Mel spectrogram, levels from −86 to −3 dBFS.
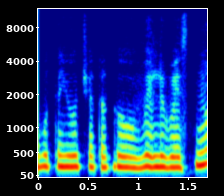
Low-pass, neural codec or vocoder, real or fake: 10.8 kHz; codec, 16 kHz in and 24 kHz out, 0.9 kbps, LongCat-Audio-Codec, fine tuned four codebook decoder; fake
